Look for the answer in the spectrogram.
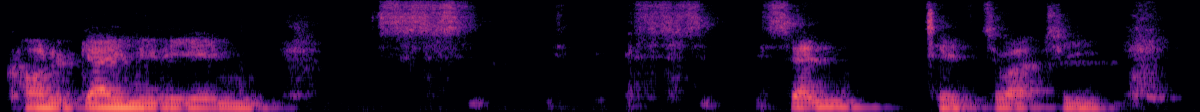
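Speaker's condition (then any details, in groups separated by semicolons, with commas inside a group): Stammer; stammer since childhood, hard reading aloud at school, phone calls, ordering train tickets, phone callers hung up thinking prank call; still stammers, lockdown impacted stammer, had mask made saying i stammer, you'll have to wait; sound, word and phrase repetitions, part-word repetitions, fillers like um and uh; repeated sounds, prolonged sounds, blocks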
